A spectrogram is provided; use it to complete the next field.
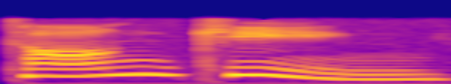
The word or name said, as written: Tongking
